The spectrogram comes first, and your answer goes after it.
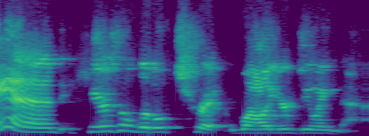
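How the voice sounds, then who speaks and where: A woman speaks at a high pitch in an animated tone, with very wide pitch swings. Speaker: cooking class instructor. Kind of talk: live cooking tutorial. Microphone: phone recording, headphones audio may drop.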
